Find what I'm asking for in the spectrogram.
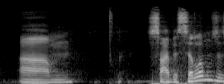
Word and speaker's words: psilocybin: I am all for the microdosing of psilocybins, is that how you say it? – Psilocybin.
